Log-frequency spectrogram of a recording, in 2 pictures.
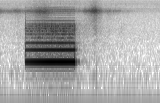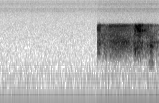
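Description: A telephone placing a call gives one steady, buzzing tone lasting about a second. Silence follows, then a burst of noisy, hissing line sound.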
